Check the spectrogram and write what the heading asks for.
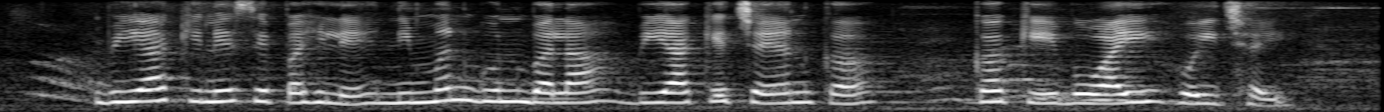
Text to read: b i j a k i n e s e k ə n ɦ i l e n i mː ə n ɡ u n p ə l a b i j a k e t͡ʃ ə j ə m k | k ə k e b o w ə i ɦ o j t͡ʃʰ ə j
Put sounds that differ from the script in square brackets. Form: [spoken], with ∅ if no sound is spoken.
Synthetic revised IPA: b i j a k i n e s e [p] ə [∅] ɦ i l e n i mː ə n ɡ u n [b] ə l a b i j a k e t͡ʃ ə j ə [n] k | k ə k e b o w [a] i ɦ o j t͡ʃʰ ə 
